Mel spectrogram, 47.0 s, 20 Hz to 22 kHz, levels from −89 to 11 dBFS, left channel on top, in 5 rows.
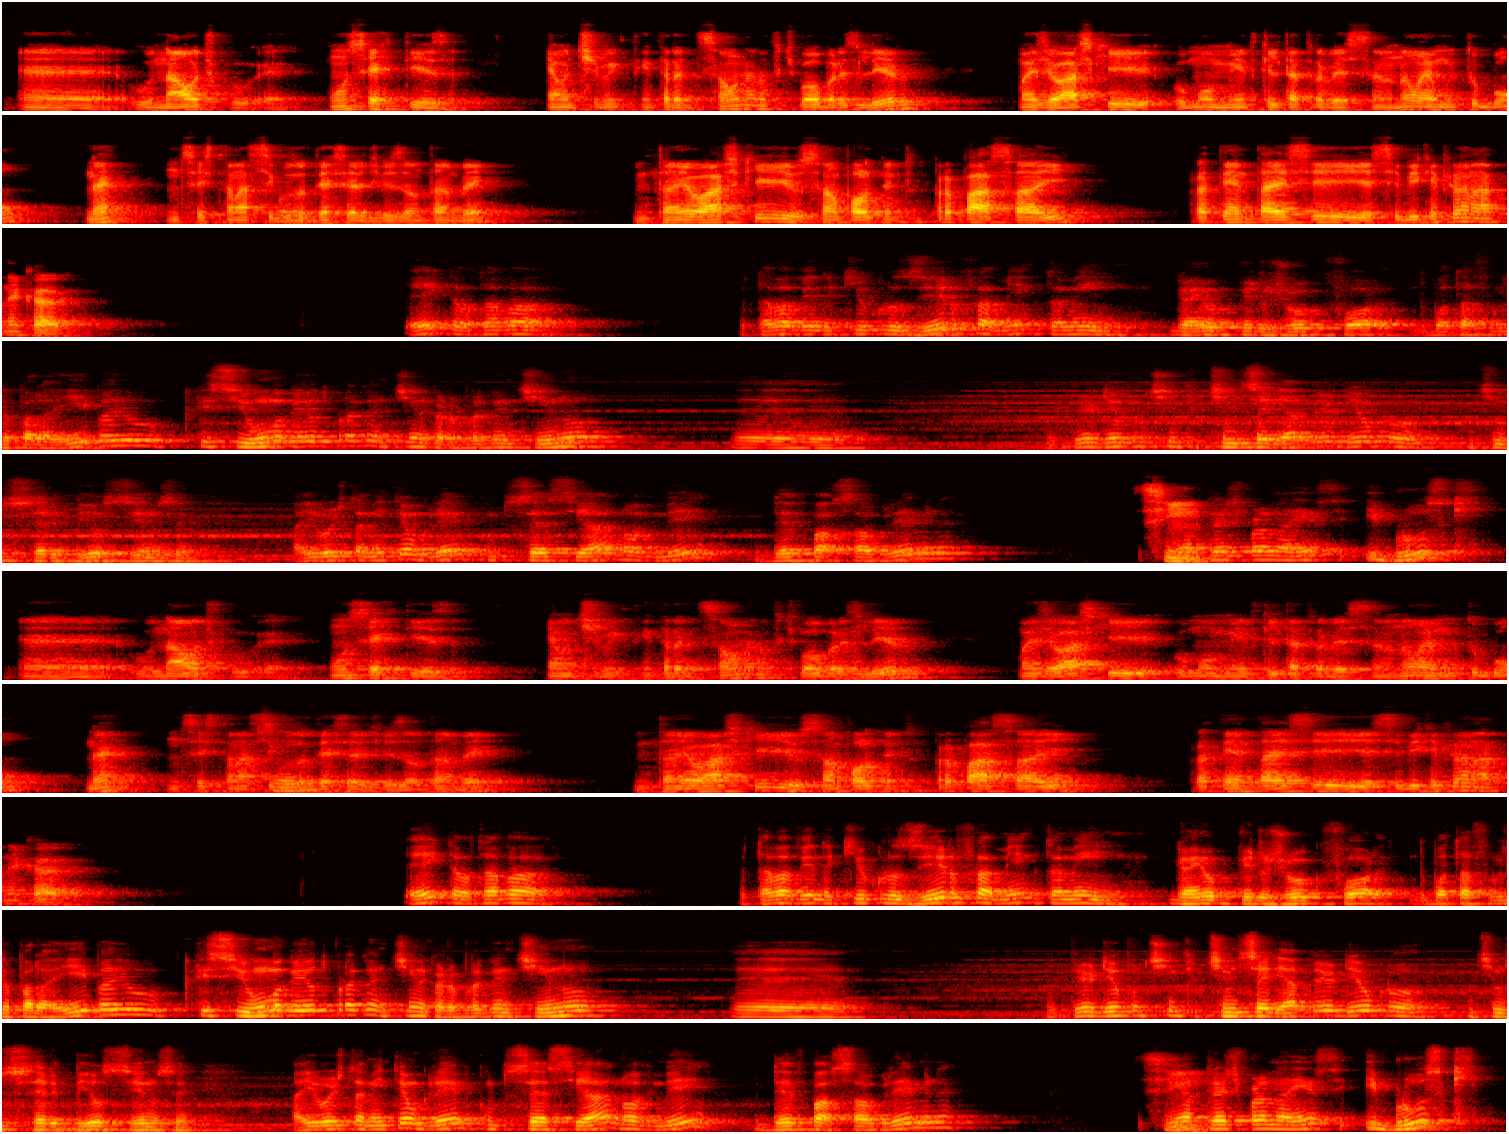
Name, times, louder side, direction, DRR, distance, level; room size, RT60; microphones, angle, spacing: voice 1, 0.1-1.8 2.0-2.8 3.4-5.7 6.4-9.5 9.9-10.1 10.4-12.4 13.4-16.1 16.8-19.2 44.7-45.1, left 5 dB, 45° left, 0.3 m, -29 dB
voice 2, 11.0-11.4 21.3-22.2 23.5-32.0 32.8-33.5 34.7-37.1 37.4-38.8 39.4-42.0 42.3-43.6 44.9-46.8, right 4 dB, 45° right, 0.3 m, -29 dB
sound 1, 29.4-42.4, left 2 dB, 25° left, 0.7 m, -52 dB
4.4 x 2.4 x 3.9 m
head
